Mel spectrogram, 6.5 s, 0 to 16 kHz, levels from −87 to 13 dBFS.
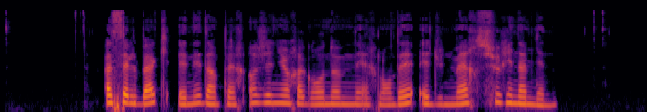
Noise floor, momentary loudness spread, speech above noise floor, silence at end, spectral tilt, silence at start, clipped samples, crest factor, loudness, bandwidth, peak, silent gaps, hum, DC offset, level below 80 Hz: -80 dBFS; 9 LU; 55 dB; 0.9 s; -6 dB/octave; 1.05 s; under 0.1%; 22 dB; -25 LUFS; 11.5 kHz; -4 dBFS; none; none; under 0.1%; -54 dBFS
